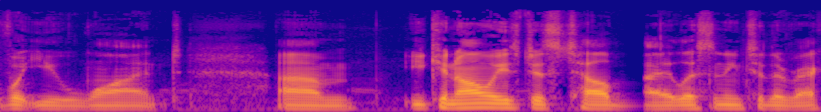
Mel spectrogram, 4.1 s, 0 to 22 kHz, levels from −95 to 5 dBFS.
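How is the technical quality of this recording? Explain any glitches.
The recording has one glitch, a burst of packet loss from 3.11 to 3.36 s. Several packets went missing, so the receiver held the last sound for about 100 ms while fading it, then jumped ahead. Another 100 ms of speech is simply gone. Unlike a plain dropout, there is no silent gap, only a smeared, dying tail and then a jump.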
